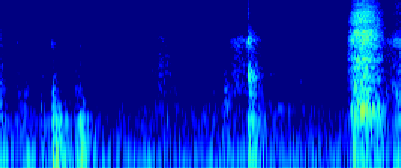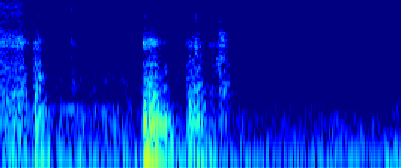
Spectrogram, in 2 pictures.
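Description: Cardboard jigsaw puzzle pieces being picked up, slid and set down on a tabletop: scattered soft clicks and taps, with a louder brief hiss about three seconds in and a sharper tap about a second and a half later.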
